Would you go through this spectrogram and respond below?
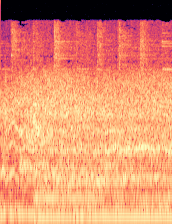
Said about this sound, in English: driving a car at high speeds around an obstacle course.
